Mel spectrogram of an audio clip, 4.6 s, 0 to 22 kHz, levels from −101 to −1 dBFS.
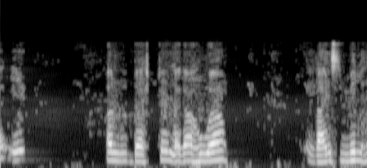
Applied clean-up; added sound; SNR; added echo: classical method spectral subtraction.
